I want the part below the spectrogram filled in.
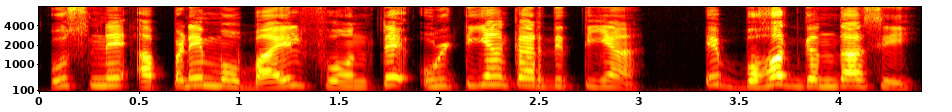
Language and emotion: Punjabi, disgusted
